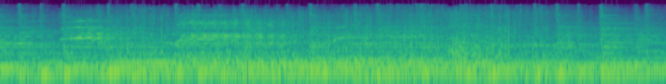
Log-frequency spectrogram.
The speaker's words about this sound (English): What are they? Answer, horses. The horse belongs to the species Equus caballus. It is a hardy, four-legged mammal. Each leg has one toe that is protected by a hard covering called a hoof, which is a lot like a really thick toenail.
